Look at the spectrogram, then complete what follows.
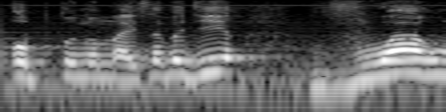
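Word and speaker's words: ὀπτάνομαι: Ça se prononce optonomai.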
